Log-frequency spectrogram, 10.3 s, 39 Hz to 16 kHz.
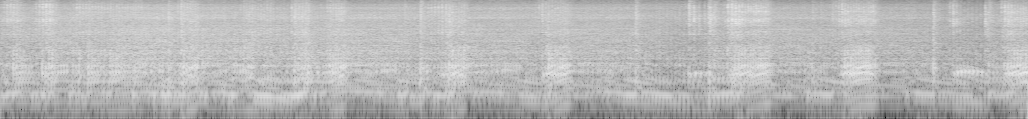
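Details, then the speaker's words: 1974 Honda TL125 after carburetor cleaning, before points, timing and ignition work: uneven idle rising and sagging with sharp irregular pops from exhaust and carburetor; unsteady idle with popping, cause not confirmed. "I could not get a good steady idle there was some popping coming from the exhaust and through the carburetor"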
